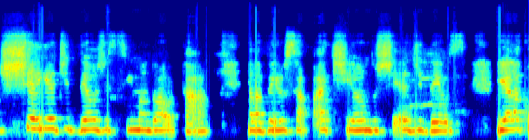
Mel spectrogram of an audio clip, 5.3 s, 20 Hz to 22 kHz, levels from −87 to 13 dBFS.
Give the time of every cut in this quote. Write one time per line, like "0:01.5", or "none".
0:02.5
